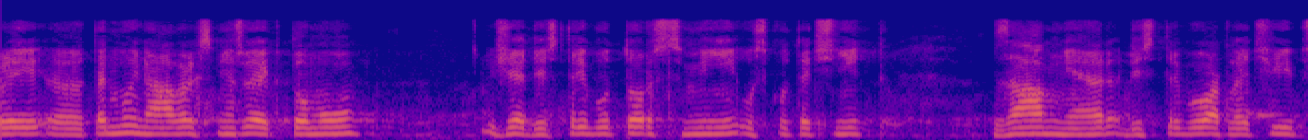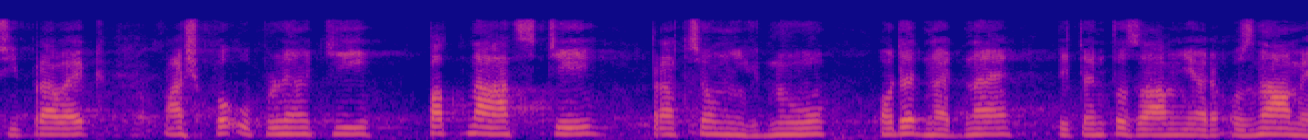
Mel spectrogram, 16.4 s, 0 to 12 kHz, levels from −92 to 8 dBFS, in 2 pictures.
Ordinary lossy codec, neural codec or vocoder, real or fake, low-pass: MP3, 48 kbps; codec, 16 kHz, 4 kbps, FreqCodec, smaller model; fake; 7.2 kHz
